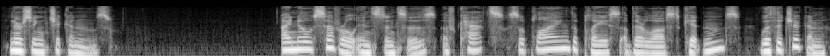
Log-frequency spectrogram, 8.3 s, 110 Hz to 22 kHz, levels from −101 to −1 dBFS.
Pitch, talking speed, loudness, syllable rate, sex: 180 Hz, 125 wpm, -17 LUFS, 4.5 syllables/s, female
